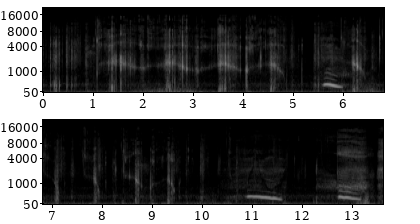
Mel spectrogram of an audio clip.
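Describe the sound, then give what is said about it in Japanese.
Chewing of sweet food close to the mouth, with irregular crunches and bites interspersed with softer wet mouth sounds, quiet overall, and occasional louder bursts of crunching. “噛んでいきます。”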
